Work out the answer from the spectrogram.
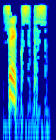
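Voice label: "sixths", British English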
